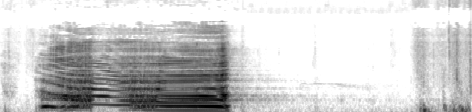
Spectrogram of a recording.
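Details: Red deer in the rut, appearing against the sky, gives one long, deep, harmonic roar lasting about two and a half seconds. It holds steady, swells toward the end, then cuts off abruptly. Silence follows, then faint rustling.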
